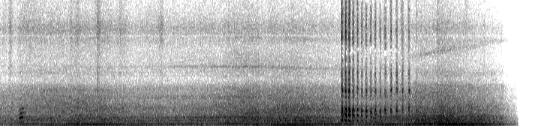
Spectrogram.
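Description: Continuous low, wavering hum of motor traffic, with a brief rapid rattle of clicks about seven seconds in.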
